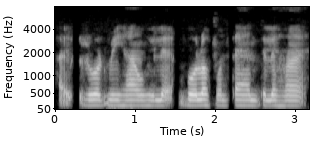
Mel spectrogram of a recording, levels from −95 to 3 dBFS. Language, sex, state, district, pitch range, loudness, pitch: Awadhi, male, Chhattisgarh, Balrampur, 150-155 Hz, -20 LUFS, 150 Hz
